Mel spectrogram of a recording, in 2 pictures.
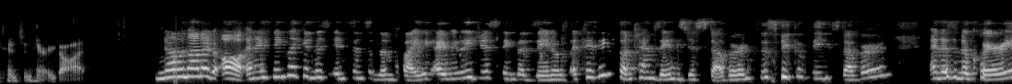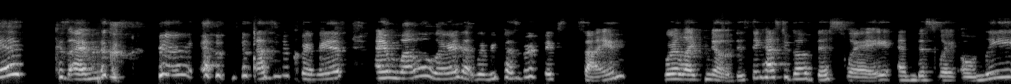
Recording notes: We would apologize for all technical glitches.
